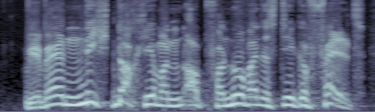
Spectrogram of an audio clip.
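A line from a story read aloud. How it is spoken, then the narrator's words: Shouting. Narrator (German): schrie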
